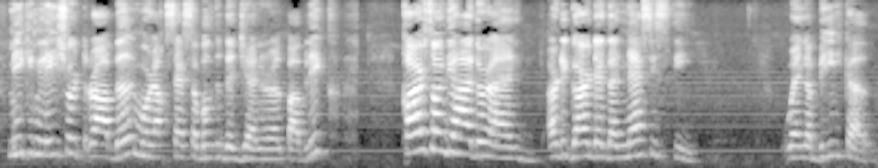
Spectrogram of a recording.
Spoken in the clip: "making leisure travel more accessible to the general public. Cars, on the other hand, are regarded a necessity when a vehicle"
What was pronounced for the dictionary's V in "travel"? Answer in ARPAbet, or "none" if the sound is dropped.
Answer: B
